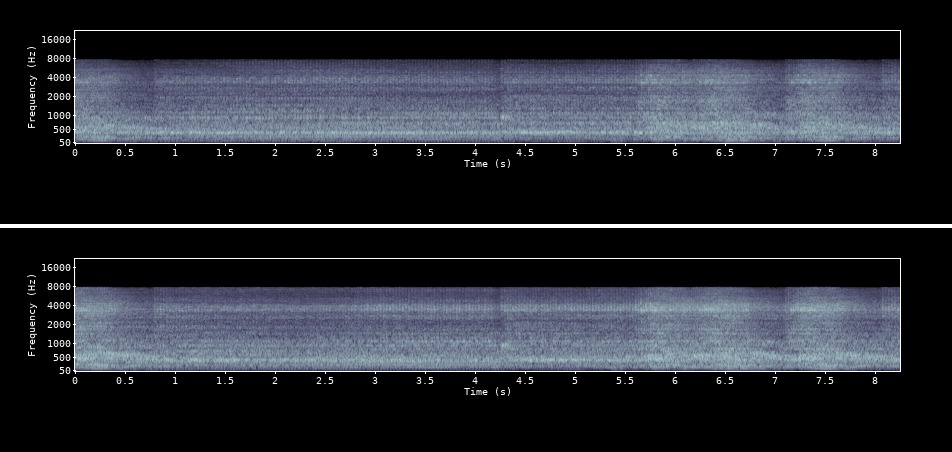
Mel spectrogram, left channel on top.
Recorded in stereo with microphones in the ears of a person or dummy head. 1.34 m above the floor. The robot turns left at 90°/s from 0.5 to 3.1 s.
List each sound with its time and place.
0.0 s an engine running: 120° right, 1.0 m; by 8.3 s 5° left, 1.0 m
